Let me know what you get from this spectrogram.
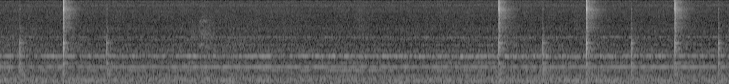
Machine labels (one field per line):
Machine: valve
